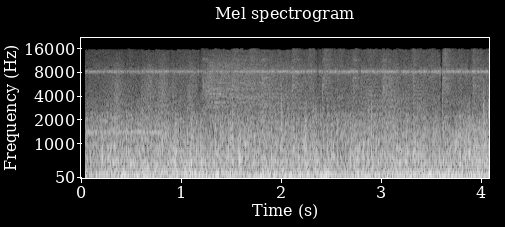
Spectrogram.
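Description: High-speed tour boat under way on open water: a loud, steady engine rumble mixed with wind buffeting, heard from the open passenger deck.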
